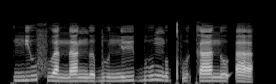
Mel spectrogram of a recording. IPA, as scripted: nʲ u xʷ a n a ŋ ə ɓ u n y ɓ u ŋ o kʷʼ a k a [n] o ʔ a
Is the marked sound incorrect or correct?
correct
